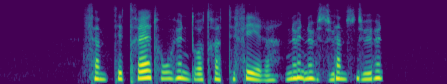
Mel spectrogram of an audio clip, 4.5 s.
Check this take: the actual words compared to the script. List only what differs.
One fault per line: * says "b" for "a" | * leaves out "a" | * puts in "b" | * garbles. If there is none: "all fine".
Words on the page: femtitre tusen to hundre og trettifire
* leaves out "tusen"
* garbles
